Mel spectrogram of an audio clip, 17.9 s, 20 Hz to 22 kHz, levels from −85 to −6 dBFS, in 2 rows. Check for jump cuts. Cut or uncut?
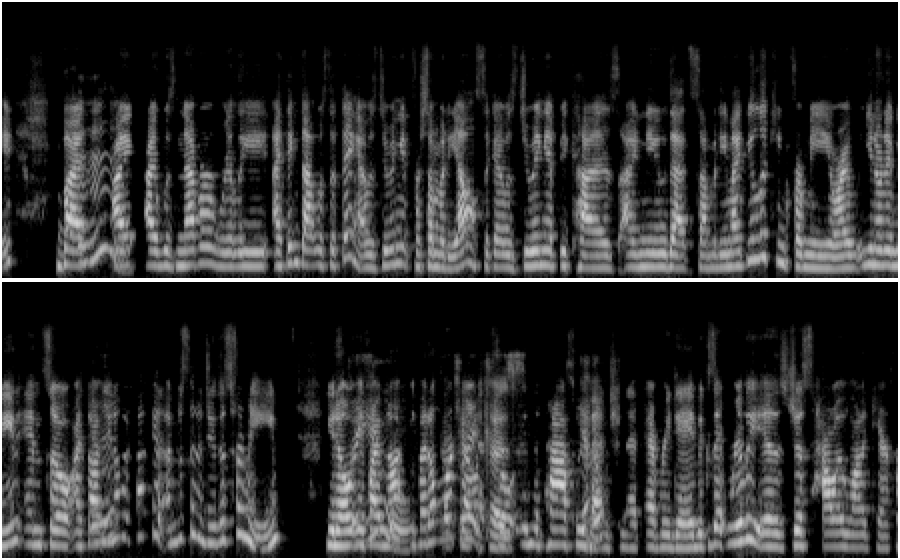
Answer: cut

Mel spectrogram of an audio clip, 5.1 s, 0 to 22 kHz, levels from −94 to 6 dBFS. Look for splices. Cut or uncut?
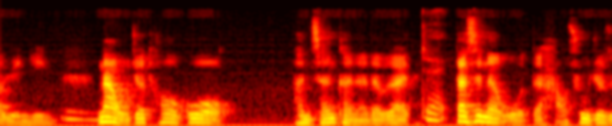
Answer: cut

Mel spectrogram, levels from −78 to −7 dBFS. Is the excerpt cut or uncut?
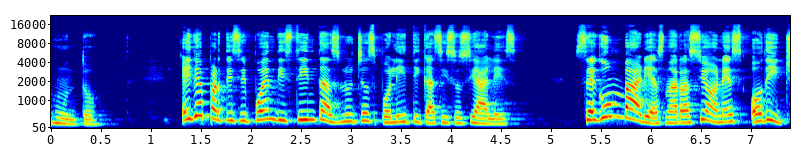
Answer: cut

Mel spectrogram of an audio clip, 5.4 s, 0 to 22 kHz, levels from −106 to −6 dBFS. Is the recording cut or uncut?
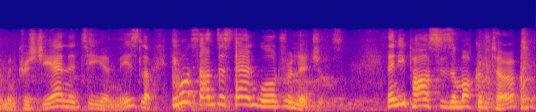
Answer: uncut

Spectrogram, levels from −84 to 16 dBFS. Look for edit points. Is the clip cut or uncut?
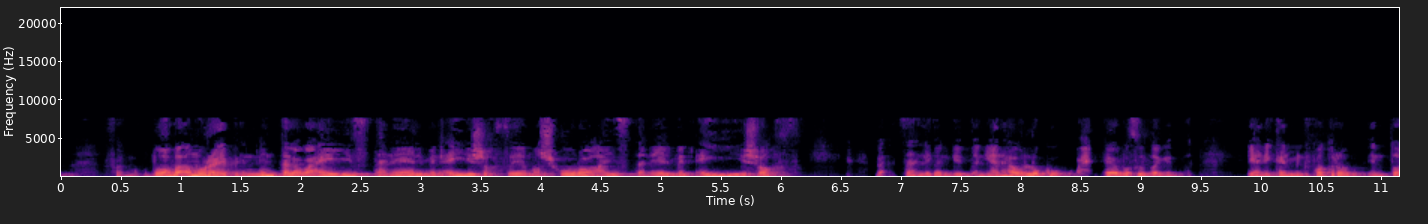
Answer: cut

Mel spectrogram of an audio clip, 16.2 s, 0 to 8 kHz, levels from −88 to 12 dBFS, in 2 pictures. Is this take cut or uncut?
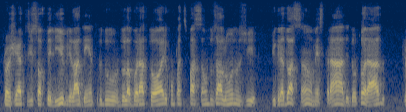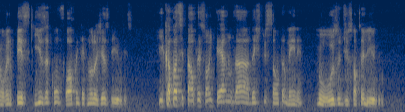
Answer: uncut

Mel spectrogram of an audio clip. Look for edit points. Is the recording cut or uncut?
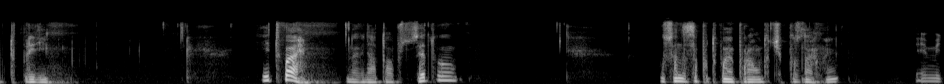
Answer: uncut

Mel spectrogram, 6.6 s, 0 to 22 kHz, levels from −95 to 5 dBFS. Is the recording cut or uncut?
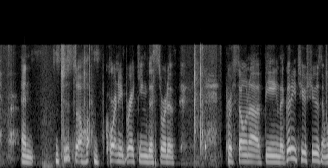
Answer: uncut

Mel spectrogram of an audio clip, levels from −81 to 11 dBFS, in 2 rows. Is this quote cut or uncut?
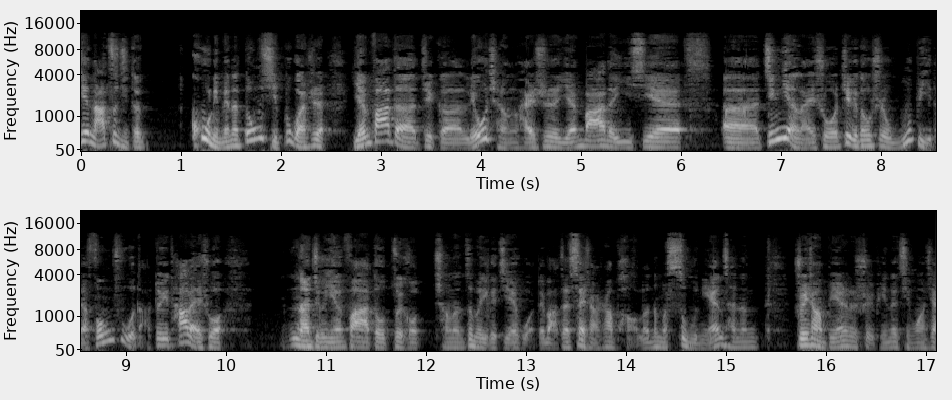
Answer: uncut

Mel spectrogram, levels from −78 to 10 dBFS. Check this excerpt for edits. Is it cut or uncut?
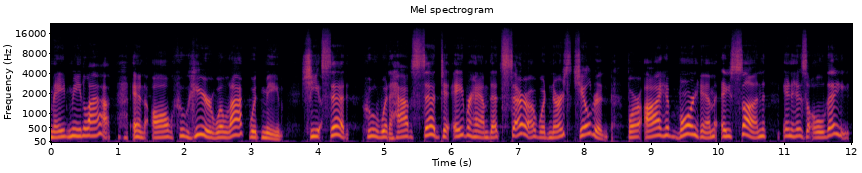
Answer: cut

